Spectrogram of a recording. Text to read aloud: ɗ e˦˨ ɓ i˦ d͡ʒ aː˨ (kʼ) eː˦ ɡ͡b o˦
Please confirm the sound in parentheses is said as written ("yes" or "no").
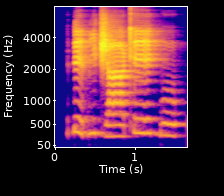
yes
